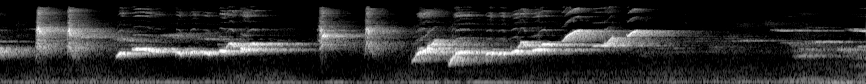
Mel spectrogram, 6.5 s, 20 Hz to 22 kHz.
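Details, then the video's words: Purebred white-rumped shama in late-afternoon song, 18 February 2024: two bursts of rich whistled notes, each cascading in short stepped slides, opened by sharp clicks, followed by a soft fading tail. "Purebred Bird Song And Dancing/ Birds white-rumped shama.Late Afternoon Singing."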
